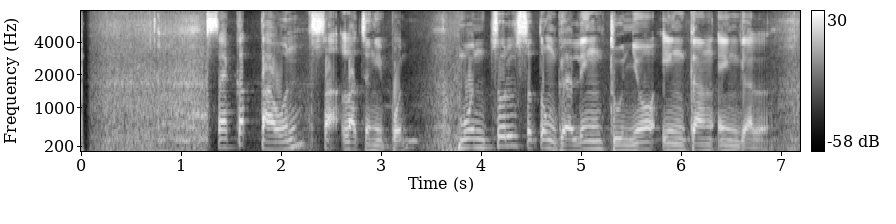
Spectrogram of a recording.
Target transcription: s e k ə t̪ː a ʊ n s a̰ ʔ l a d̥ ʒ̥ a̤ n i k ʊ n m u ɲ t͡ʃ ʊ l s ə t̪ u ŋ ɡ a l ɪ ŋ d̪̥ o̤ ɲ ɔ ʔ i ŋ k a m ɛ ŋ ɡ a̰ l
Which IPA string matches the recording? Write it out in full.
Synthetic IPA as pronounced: s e k ə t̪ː a ʊ n s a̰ ʔ l a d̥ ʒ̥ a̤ ŋ i p ʊ n m u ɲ t͡ʃ ʊ l s ə t̪ u ŋ ɡ a l ɪ ŋ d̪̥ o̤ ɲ ɔ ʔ i ŋ k a ŋ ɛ ŋ ɡ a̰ l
